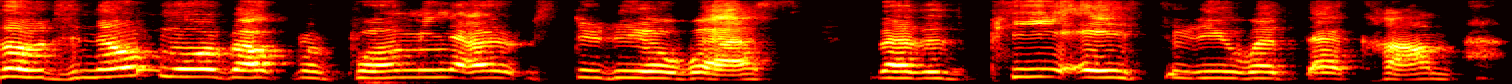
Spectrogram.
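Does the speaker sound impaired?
Yes: cerebral palsy, mild; speech mildly affected.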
